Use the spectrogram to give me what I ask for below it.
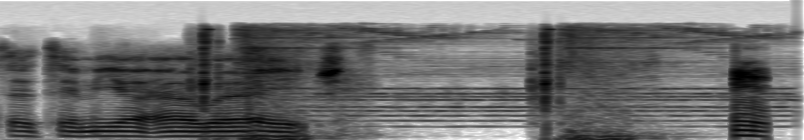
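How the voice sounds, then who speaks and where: A man's voice: fairly low pitch, monotone, slow pace, over music. A man acting as a police recruiter in a roleplay game, giving curt, repeated commands. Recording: muffled voice chat with faint noise.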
